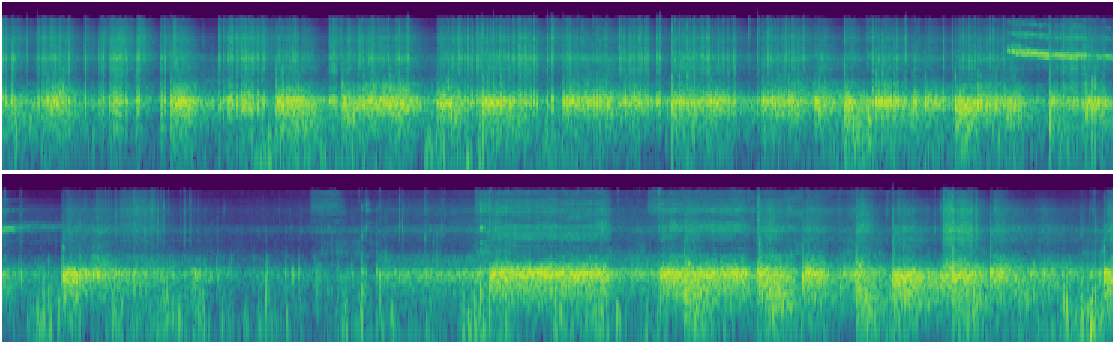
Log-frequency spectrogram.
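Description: Fireworks crackling in dense, rapid pops, with a short descending whistle about halfway through. The crackling drops off for a few seconds soon after and then picks up again.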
